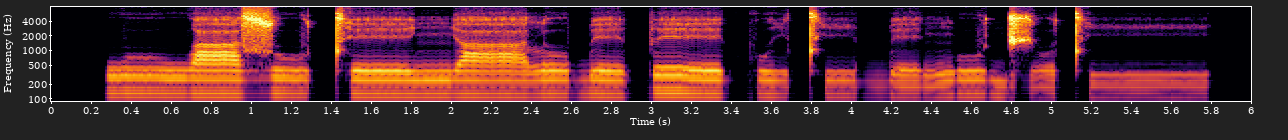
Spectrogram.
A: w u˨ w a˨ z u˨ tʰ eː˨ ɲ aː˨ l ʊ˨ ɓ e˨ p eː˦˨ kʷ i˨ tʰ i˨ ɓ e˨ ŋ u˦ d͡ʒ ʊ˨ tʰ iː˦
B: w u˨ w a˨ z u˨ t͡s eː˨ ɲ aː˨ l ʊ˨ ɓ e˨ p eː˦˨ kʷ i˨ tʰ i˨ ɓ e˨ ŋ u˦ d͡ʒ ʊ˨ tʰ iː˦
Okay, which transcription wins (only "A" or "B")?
A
